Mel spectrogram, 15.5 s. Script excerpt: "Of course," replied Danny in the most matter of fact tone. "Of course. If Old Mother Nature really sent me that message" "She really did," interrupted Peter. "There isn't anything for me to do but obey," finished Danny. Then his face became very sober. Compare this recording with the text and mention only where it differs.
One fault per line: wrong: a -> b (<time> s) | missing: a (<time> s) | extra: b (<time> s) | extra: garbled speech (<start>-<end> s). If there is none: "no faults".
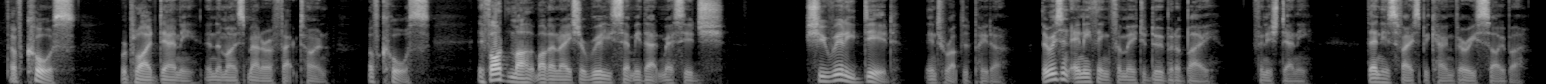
wrong: Old -> Odd (4.9 s)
